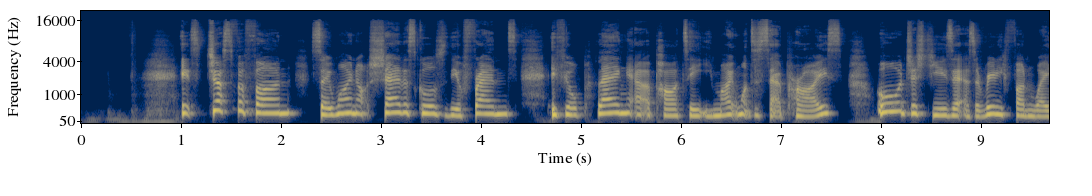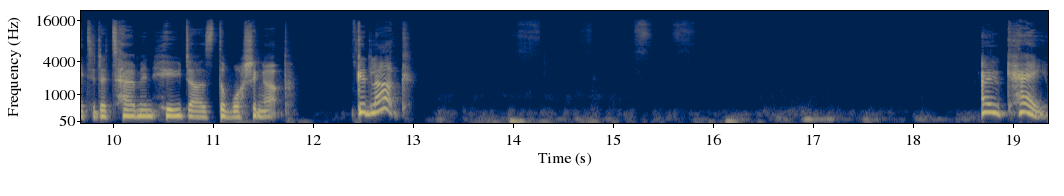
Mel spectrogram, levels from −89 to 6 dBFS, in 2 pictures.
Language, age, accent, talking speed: English, 30-49, British, 140 wpm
